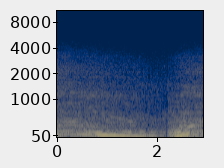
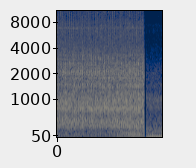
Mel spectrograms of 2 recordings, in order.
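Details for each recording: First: 2007 Mini One 1.4 N12 petrol, error 2982, at idle with foot on the brake; speed swells and sags about twice in three seconds, can stall. Intake camshaft position stuck at 0, suspected bad intake camshaft sensor. Surging idle. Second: 2007 Mini One 1.4 N12 petrol after the repair for bouncing idle, stalling and error 2982, heard at the front of the engine: steady, even idle with a light, regular valve-train tick and no stumbles or hunting; running smoothly.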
